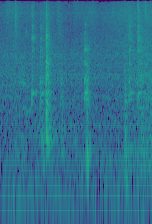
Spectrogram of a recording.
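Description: Near silence with three faint ticks, evenly spaced a little over half a second apart.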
